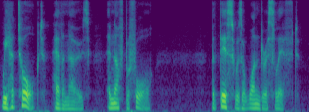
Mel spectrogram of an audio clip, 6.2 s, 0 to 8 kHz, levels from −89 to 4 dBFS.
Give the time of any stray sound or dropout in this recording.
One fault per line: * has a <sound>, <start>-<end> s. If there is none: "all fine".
all fine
